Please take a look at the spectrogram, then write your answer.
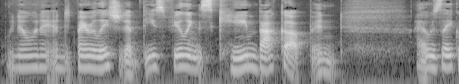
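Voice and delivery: usual speaking voice

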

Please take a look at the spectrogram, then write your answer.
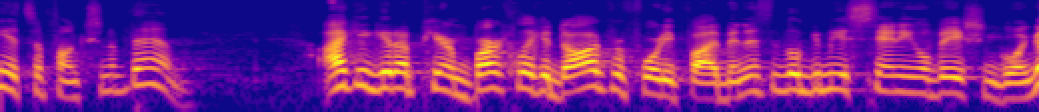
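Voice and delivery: ordinary delivery

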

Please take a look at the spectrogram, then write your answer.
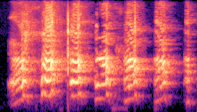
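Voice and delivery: loud real laugh; loud burst of laughter. Real, not acted. Laughing at chat joke.

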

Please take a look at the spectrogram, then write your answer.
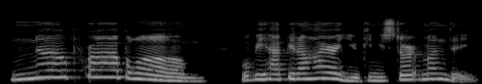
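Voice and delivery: high, drawn-out sing-song reassurance; mock-eager, swooping slow pitch; enthusiastic caller. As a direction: stretch it out high and breezy, imitating an eager recruiter. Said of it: "calls back very enthusiastic".

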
